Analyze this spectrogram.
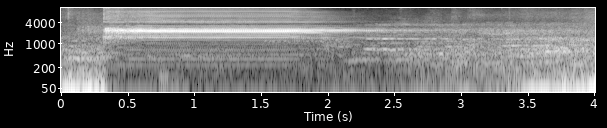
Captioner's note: buzzer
